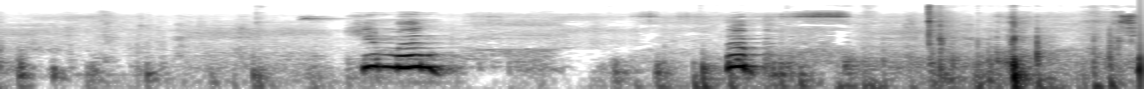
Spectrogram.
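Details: A pet Chihuahua greeting its owner indoors, giving two short, high, wavering whines, one loud near the start and a briefer one a couple of seconds later, amid a person's speech and a faint low hum.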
